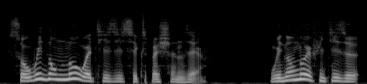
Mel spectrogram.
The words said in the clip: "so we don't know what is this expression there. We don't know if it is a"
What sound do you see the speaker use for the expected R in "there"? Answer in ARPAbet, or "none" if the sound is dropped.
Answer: R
